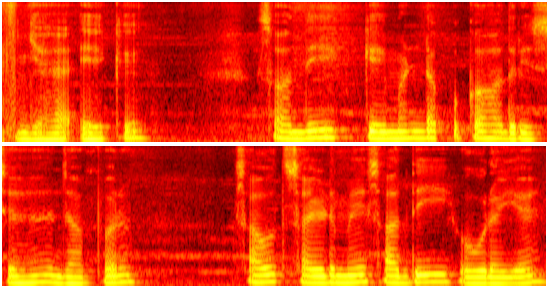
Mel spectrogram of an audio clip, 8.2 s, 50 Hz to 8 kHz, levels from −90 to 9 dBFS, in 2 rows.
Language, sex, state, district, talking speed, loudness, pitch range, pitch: Hindi, male, Bihar, Vaishali, 125 wpm, -16 LUFS, 130-150 Hz, 140 Hz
